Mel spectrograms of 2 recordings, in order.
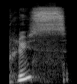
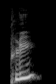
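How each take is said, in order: First: The word ends with an audible S sound. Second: The word ends without any S sound. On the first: It adds numbers or expresses a greater quantity. "pronounced with an S" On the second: It expresses a negative meaning no more. "pronounced without an S"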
